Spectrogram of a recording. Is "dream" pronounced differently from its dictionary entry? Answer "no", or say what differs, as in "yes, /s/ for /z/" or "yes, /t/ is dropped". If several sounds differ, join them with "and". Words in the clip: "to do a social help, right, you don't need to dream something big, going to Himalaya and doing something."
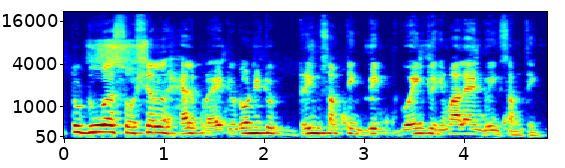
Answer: no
